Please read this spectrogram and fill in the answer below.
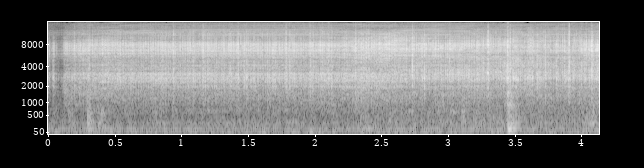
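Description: Small battery-powered electric motor and plastic gearbox of a Thomas Trackmaster toy engine running on a bench test, a steady high whir: the resoldered wiring works and the gearbox and motor are sound. A single click about three and a half seconds in.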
